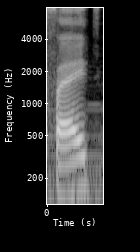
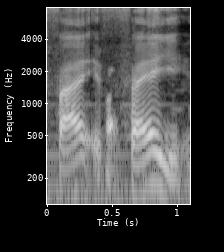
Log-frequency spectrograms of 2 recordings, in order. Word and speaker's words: Faye: Yo siempre lo he pronunciado como Fate. Y es Faye, ¿no? Con ah.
